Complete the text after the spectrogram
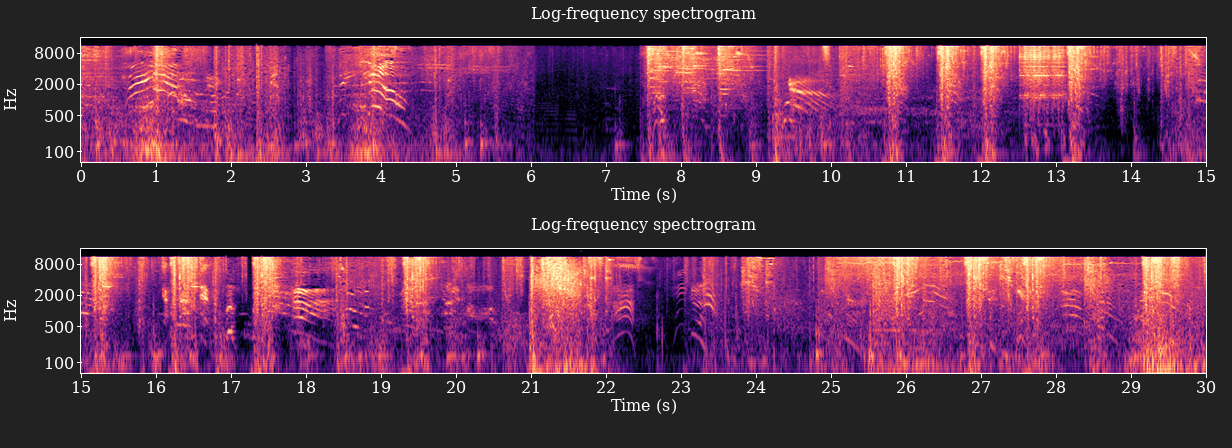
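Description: Gunshots and blasts crack in quick bursts.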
